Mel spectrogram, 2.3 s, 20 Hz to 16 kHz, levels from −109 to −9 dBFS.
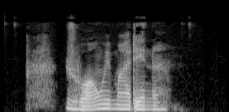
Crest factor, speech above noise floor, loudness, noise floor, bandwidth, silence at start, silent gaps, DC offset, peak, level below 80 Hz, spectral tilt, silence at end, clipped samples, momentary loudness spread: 20 dB; 21 dB; -30 LUFS; -49 dBFS; 7.8 kHz; 0.25 s; none; under 0.1%; -12 dBFS; -60 dBFS; -7.5 dB/octave; 0.6 s; under 0.1%; 19 LU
